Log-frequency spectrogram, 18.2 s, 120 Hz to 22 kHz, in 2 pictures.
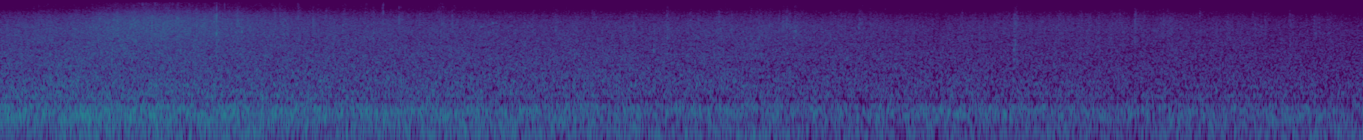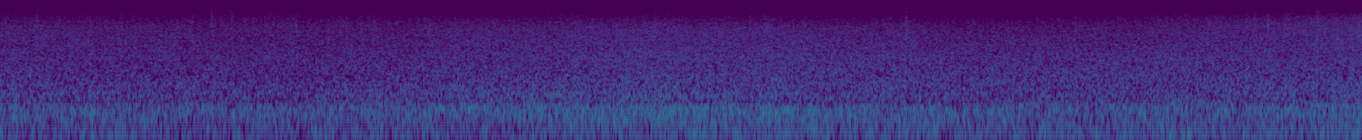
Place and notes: Troon, Camborne, Cornwall, UK - Wind Through The Trees
Been walking through these woods a lot recently listening to the wind blowing through the trees, so I thought I would head down there on a dryish day and record an atmosphere. I used a pair of DPA4060 microphones, Sound Devices Mixpre-D and a Tascam DR-100 to capture the recording. I've done a little bit of post-processing, only slight EQ adjustments to remove some low frequency rumble that was in the recording.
